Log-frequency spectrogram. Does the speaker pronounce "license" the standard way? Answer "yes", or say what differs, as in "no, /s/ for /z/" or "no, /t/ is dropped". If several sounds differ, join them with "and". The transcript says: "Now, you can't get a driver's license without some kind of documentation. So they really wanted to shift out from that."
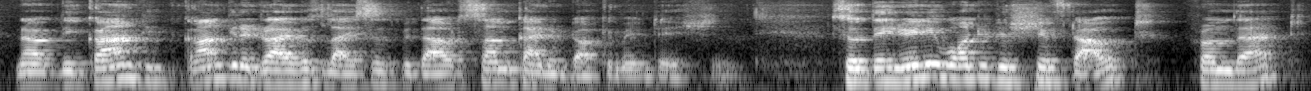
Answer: yes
